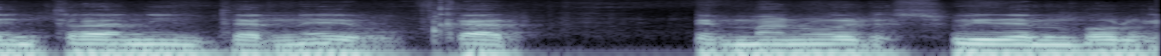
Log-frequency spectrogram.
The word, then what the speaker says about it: Swedenborg: No me acuerdo ahora, pero tiene varios, pero vamos, eso puede entrar en internet, buscar Manuel Swedenborg y va a salir todas su bibliografía y su historia.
